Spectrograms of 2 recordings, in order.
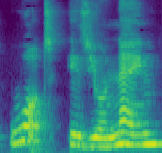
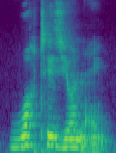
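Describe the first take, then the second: First: The words are said separately. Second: The words are linked together. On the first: The speaker calls it wrong. "connect your words" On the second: The speaker calls it right.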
